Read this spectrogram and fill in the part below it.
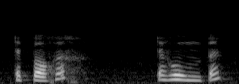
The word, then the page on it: d'r Bàcher: Bas-Rhin; Herrlisheim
